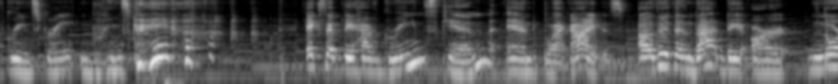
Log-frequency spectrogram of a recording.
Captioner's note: laughs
